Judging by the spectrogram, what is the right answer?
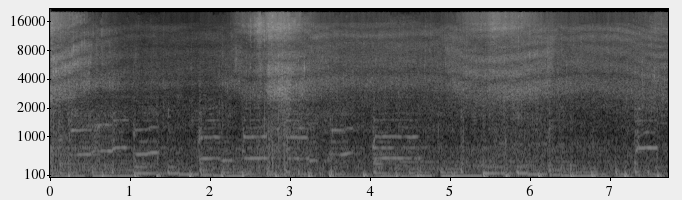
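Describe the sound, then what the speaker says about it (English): Steady frying sizzle of chicken in a pan, with occasional clinks and scrapes of cookware over a constant hiss. "Time to put the chicken on the pan."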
